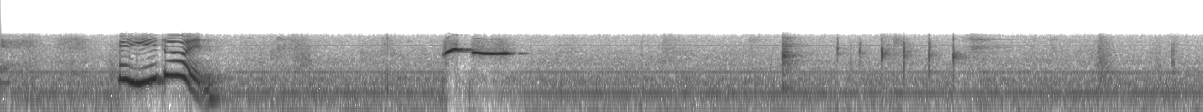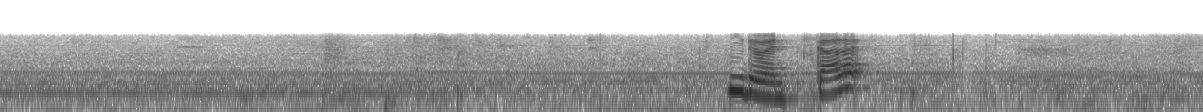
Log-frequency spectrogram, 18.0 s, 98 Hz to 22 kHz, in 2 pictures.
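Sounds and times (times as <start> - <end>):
steady faint hum: 0.0 - 18.0
parrot whistled call: 3.3 - 4.0.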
